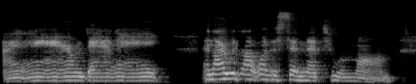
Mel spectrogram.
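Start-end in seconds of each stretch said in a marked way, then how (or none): 0.0-1.6 mechanical, low, flat robotic monotone. Showing how a recording with an electrical sound source sounds, robot-like voice. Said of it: "he sounds like a robot. It sounds like".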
